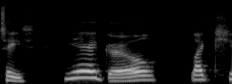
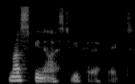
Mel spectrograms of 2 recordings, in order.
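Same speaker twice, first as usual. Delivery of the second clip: sarcastic aside; 4 semitones lower, 11 dB quieter than usual. Real, not acted. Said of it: "repeated jab at a commenter".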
